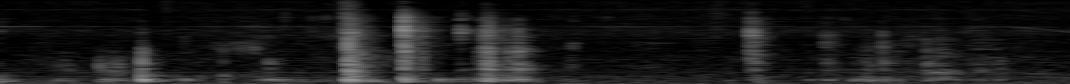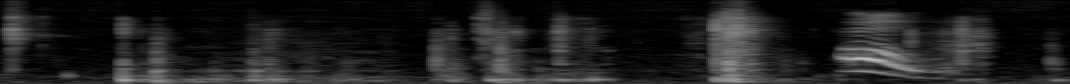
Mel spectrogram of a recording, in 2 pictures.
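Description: Plastic wrestling action figures knocked and stomped against a toy stage floor: a run of short, irregular knocks and taps. About seven seconds in, a child's voice glides down in pitch as a sound effect.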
